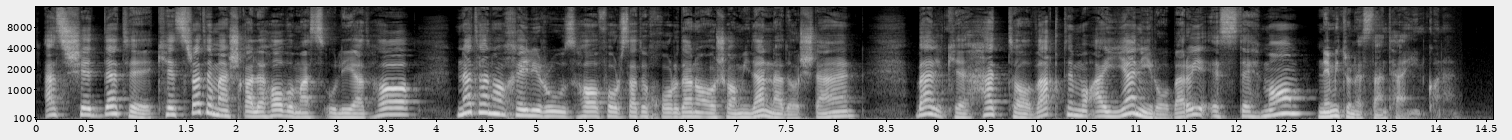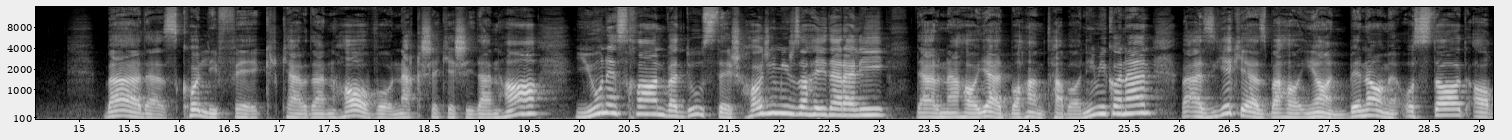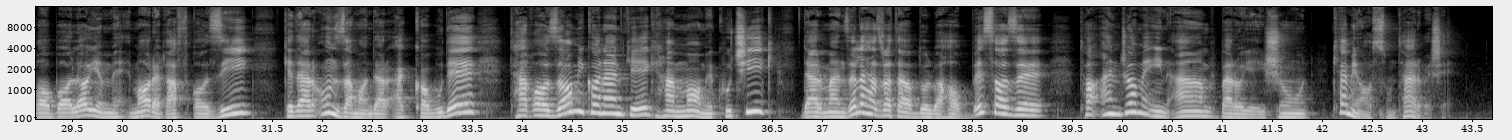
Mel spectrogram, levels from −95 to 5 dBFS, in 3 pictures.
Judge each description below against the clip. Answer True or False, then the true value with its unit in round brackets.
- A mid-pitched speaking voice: True (150 Hz)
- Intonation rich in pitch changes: True (8.5 semitones)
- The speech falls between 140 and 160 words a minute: False (120 wpm)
